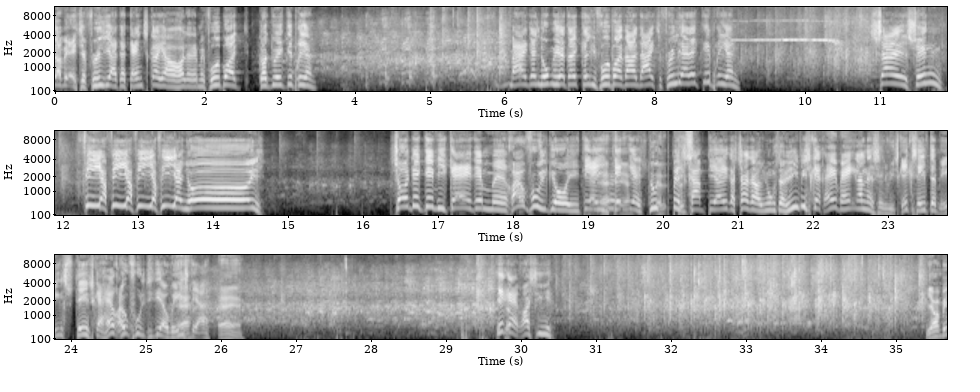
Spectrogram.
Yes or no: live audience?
yes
